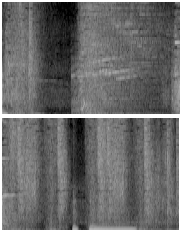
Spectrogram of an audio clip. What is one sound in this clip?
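Video game sound effects whoosh and chime.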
